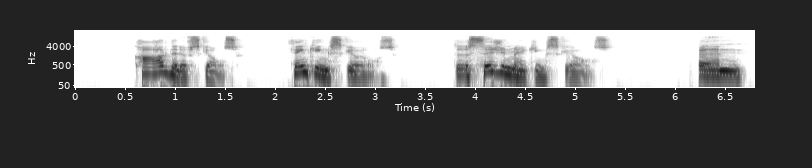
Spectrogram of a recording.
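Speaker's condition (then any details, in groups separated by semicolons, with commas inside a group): No condition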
